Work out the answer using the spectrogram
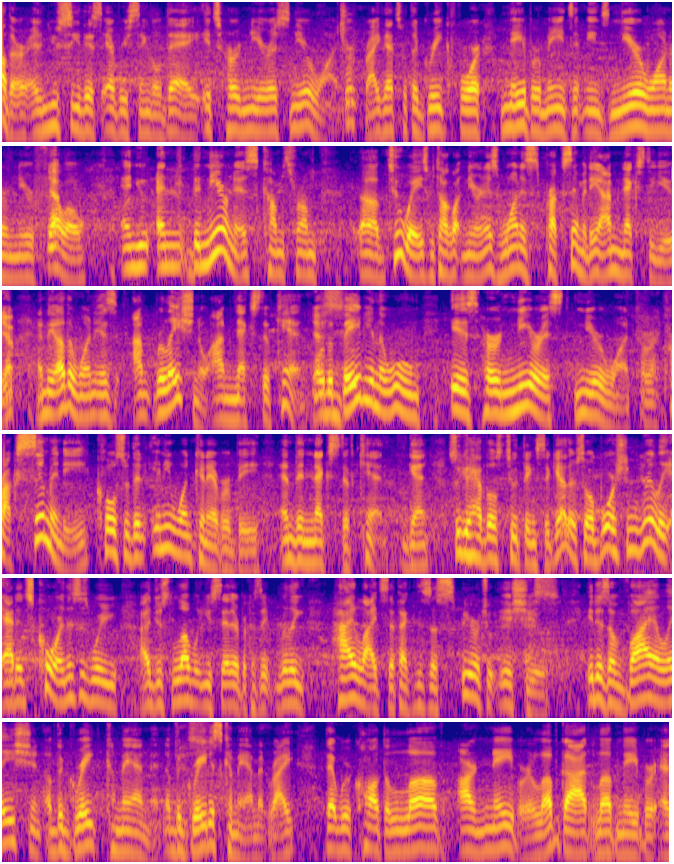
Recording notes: This special episode of CareCast was recorded live at Care Net's 2023 National Conference in Mobile, Alabama.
